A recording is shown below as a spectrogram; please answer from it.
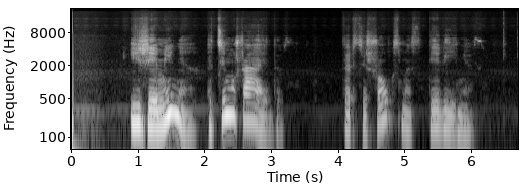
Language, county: Lithuanian, Tauragė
